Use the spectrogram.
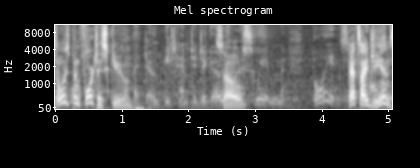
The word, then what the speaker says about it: Fortesque: __ ] you they say he says Daniel fortesque twice in the review which like if you google Fortescue like how to pronounce it I guess fortesque might technically be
